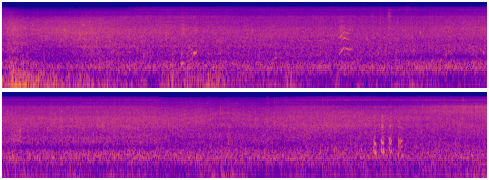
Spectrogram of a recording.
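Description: Steady rush of water spilling over a low stone weir. Near the end, a quick run of three short calls.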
